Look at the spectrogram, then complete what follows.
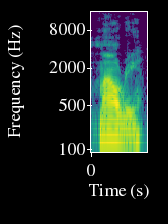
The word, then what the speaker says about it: Maori: document at ancient Milton Maori Maori okay thank you run the syllables all together this is perfect burial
